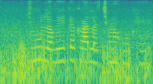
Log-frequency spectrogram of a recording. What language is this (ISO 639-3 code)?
bho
